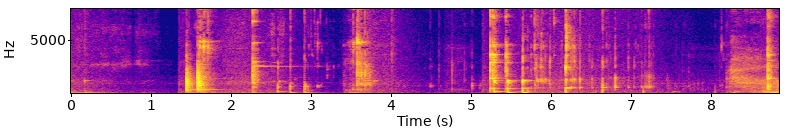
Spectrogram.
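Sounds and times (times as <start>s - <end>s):
glass clinks: 1.6s - 2.9s
beer pouring into a glass: 5.3s - 7.4s.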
